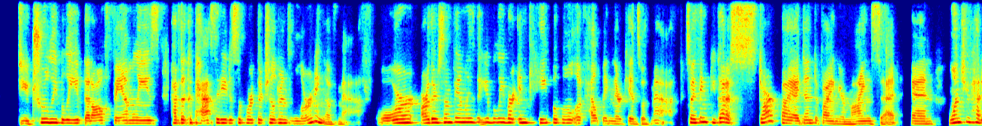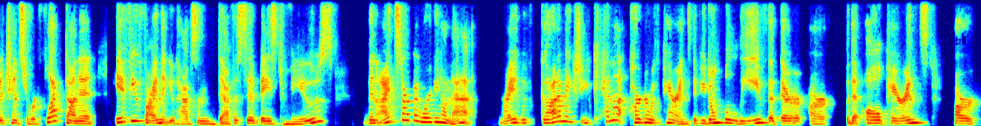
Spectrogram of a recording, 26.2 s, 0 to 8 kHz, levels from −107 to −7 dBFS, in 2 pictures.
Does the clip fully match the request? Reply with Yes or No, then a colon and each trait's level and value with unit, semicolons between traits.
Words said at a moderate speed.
No: fast, 210 wpm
